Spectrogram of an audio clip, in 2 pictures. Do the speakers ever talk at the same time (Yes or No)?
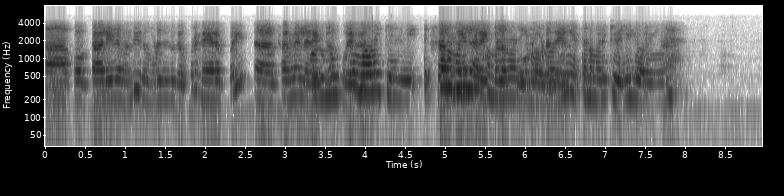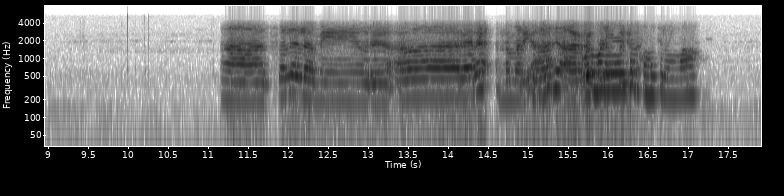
Yes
